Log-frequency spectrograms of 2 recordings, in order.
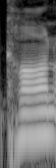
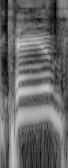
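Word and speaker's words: Cannes: It's not a It's a festival in Can France. Okay. But what's it? Yeah. But the pronunciation, is it con or can?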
